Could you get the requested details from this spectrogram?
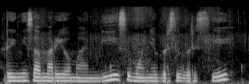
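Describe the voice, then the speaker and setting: A woman's voice: low voice, brisk, mellow, slight background noise. A woman casually telling a horror story on a podcast, chatty and slangy, acting out sounds.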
